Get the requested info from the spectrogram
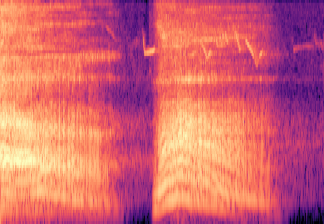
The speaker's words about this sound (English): He raised his hands and let out a huge roar to scare away the animal.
